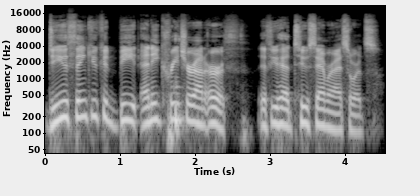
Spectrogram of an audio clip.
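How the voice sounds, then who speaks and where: Joking podcast co-host, dry close sound. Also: male voice, on the high side, expressive, a bit bright, no echo. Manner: joking, quick teasing asides. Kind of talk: casual banter.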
